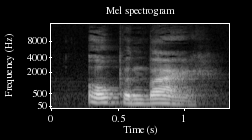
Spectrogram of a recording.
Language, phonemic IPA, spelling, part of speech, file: Dutch, /ˌopə(n)ˈbar/, openbaar, adjective / verb, Nl-openbaar.ogg
- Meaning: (adjective) 1. public 2. non-affiliated (e.g. neither Catholic, Protestant, nor socialist); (verb) inflection of openbaren: first-person singular present indicative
